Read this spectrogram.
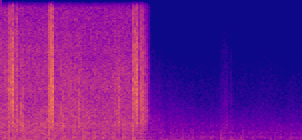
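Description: A loud blast booms close by.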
